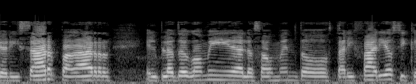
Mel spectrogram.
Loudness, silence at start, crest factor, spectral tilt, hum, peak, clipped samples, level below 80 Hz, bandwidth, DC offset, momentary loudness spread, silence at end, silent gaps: -17 LUFS; 0 s; 18 dB; -4 dB/octave; none; 0 dBFS; under 0.1%; -40 dBFS; 8 kHz; under 0.1%; 10 LU; 0 s; none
